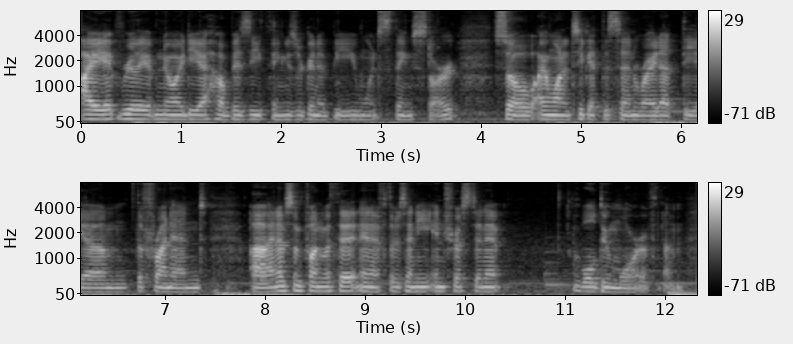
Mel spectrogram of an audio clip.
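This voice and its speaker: A man speaks in a monotone, flat manner with a bright, sharp, medium-pitched voice over light background noise. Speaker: student running an animation workshop; lecturer. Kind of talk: livestream workshop presentation. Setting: livestream with music playing. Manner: fast. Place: home room. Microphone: earbuds.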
